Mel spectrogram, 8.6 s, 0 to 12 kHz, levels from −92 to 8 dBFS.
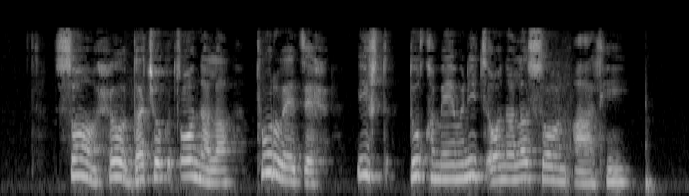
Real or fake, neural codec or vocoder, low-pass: real; none; 7.2 kHz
